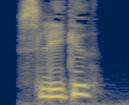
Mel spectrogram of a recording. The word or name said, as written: slikket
